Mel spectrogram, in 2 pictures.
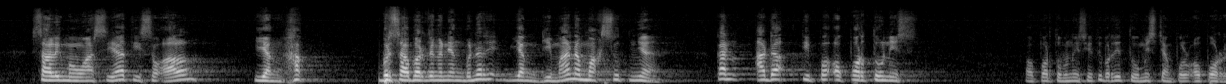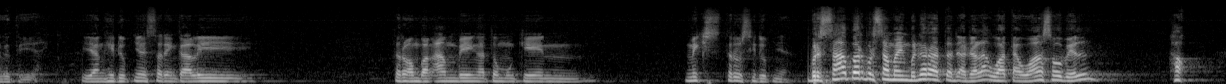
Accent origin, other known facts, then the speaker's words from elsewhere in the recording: South Sulawesi, Indonesia; ayah saya seorang pelaut, nenek moyangku, seorang pelaut. Karena saya aslinya orang Solo, Sulawesi maksudnya, dari selatan.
